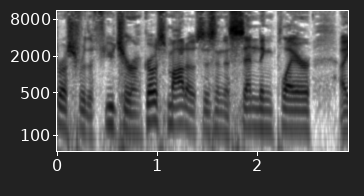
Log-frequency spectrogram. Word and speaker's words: Gross-Matos: Tell me how to say his name, finally. – Yeah, it's Gross-Matos.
